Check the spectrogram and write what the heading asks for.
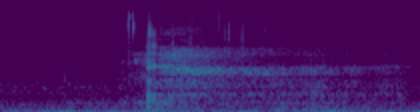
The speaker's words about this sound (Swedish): ska jag andas så det hörs så att den som ska bedöma mig, jag sa inte fröken, verkligen hör hur fint jag andas.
